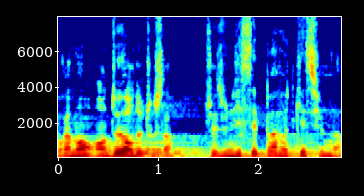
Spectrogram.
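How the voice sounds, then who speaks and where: Noticeable background noise accompanies a man who talks high in pitch with lively intonation. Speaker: priest. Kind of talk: religious teaching.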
